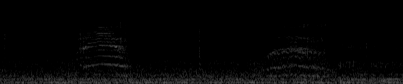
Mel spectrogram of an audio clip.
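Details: A 14-year-old female red tabby cat trying out a massage product at home; two soft, drawn-out meows with wavering harmonics, the second lower and longer, over a quiet room hum.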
